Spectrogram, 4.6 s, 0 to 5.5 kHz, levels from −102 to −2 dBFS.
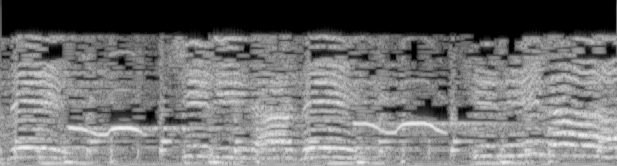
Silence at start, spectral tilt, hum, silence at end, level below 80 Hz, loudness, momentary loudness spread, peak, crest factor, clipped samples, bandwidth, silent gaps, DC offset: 0 s; -8.5 dB/octave; none; 0 s; -40 dBFS; -15 LUFS; 6 LU; -2 dBFS; 12 dB; under 0.1%; 4.6 kHz; none; 1%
